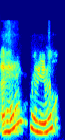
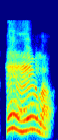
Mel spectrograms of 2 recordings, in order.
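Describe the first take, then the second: First: It sounds like a surprised, disbelieving question. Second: It sounds like a plain exclamation, not a question.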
